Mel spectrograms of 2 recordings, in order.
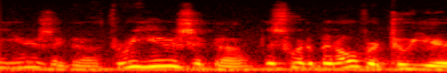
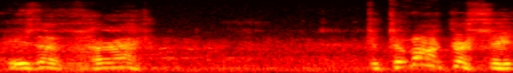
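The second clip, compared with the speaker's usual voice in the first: lightly mocking impression of an opponent; mock his catchphrase, drawing out "threat"; Joe Biden; 3 semitones higher than usual. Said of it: "He always says".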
